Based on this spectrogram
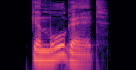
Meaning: past participle of mogeln
- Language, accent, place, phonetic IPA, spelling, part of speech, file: German, Germany, Berlin, [ɡəˈmoːɡl̩t], gemogelt, verb, De-gemogelt.ogg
